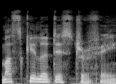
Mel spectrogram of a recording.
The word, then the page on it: muscular dystrophy: British English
